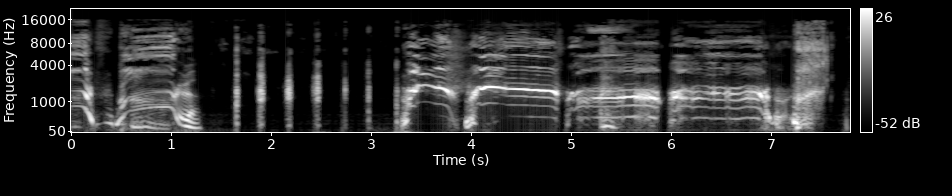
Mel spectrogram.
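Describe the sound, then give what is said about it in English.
Someone imitates a pig squealing: a high, wavering squeal, a quick series of short clipped bursts, then several long, strained, loud squeals with grunting edges. “Squeal, pig, squeal.”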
